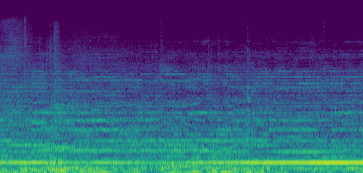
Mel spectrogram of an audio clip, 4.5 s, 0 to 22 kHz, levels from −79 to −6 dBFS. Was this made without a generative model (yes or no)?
no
